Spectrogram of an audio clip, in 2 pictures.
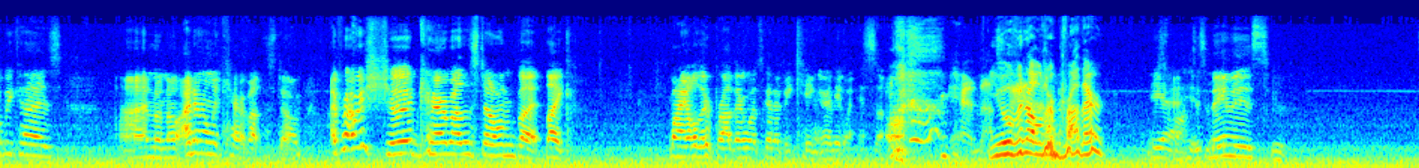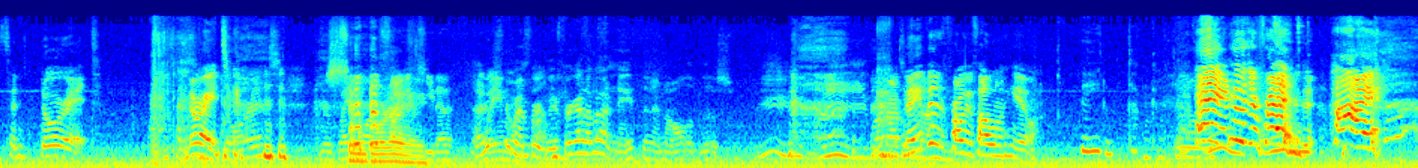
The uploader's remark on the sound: The audio on this episode is not great. It's very quiet, then obscenely loud.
